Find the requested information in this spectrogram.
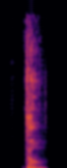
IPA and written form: dɒ̃ (dent)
